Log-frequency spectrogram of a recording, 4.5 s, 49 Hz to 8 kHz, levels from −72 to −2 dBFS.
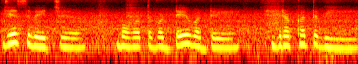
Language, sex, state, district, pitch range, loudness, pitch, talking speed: Punjabi, female, Punjab, Kapurthala, 195-225 Hz, -18 LUFS, 205 Hz, 95 wpm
